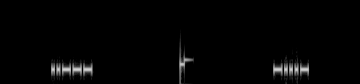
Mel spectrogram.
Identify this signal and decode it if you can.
Morse code, heard as a keyed tone, about 44 wpm, 700 Hz. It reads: 2 <BT>
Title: Single Character (Letter:Number:Punctuation:Prosign) 45wpm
